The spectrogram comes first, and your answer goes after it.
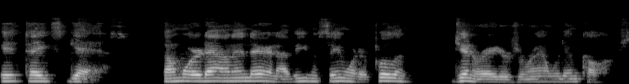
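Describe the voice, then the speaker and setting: Monotone and flat, a man in a Southern US accent speaks at a moderate pace with a fairly high pitch. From Mississippi. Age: 60s. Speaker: author and oil field worker. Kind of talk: personal monologue vlog. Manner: emphatic, can get loud.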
